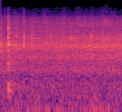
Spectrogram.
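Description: Chicken sizzles in a hot pan at home, a steady dense crackle that fills the whole moment, close and moderately loud, with one or two small stir knocks and no talking.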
